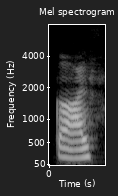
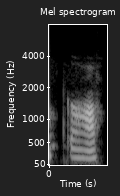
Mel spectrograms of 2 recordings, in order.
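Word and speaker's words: calf: हम लोग काफ का भी एल इसमें साइलेंट होता है. ठीक है. काफ को हम लोग ऐसे नहीं प्रोड्यूस कभी भी करते कि हम लोग उसकी एल की भी आवाज़ निकालें, मतलब कि हम उसको काल्फ बोलें. हम इसमें एल को साइलेंट रखते हैं, हम उसको काफ बोलते हैं.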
